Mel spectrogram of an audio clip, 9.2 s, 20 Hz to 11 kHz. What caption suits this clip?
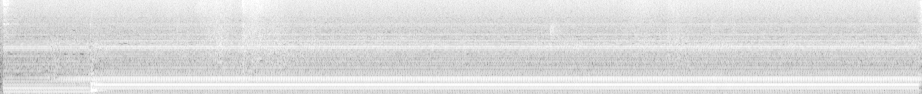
Older style Fluorescent Lamp with an inductive ballast in my workshop starting up at about 0°C
Recorded on a Zoom H4n using built-in mics and amplified in Audition by +15dB
You can easily decrease the volume if you want to just use it for ambiance.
